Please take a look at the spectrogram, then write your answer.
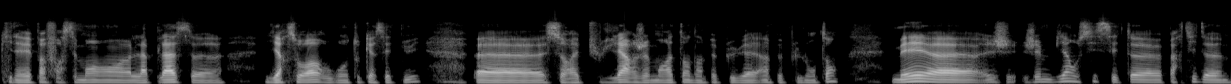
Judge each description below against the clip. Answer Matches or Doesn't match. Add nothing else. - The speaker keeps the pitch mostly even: Matches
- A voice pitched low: Matches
